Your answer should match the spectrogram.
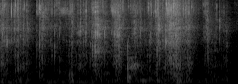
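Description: A Wilds of Eldraine booster pack wrapper crinkles and crumples as it is torn open, a close, continuous papery rustle with sharper crackles, no voices.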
